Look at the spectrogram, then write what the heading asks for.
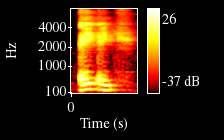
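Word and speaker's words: אח: Hebrew word for brethren is ouch ouch is pronounced aah see it ouch in the Strong's Concordance if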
